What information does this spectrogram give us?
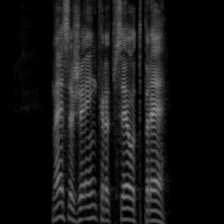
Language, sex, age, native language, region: Slovenian, male, 50-59, Slovenian, Savinja region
